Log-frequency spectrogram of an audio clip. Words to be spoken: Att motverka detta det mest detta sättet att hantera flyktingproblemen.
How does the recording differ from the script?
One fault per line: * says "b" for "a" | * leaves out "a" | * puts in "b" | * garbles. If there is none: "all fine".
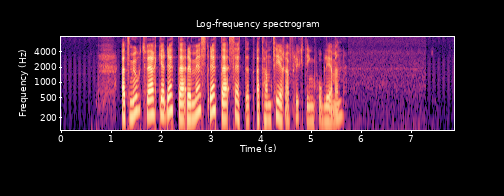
all fine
